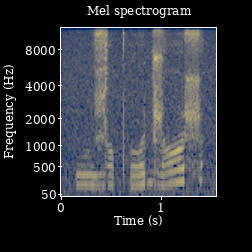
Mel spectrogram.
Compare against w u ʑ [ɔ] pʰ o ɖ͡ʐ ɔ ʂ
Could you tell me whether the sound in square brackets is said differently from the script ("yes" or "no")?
no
